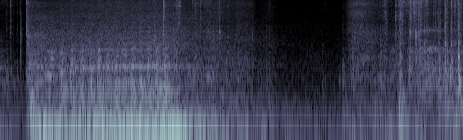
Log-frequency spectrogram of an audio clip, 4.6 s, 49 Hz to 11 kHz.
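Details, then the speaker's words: 2002 BMW 325i E46 trying to start: starter spins engine evenly about a second and a half with no firing, most dash warning lights absent; crank no-start traced to faulty ignition switch. "basically i'm gonna try to start the car you can hear it it cranks no problem but does not start"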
